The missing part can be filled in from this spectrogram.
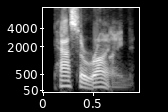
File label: "passerine", American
